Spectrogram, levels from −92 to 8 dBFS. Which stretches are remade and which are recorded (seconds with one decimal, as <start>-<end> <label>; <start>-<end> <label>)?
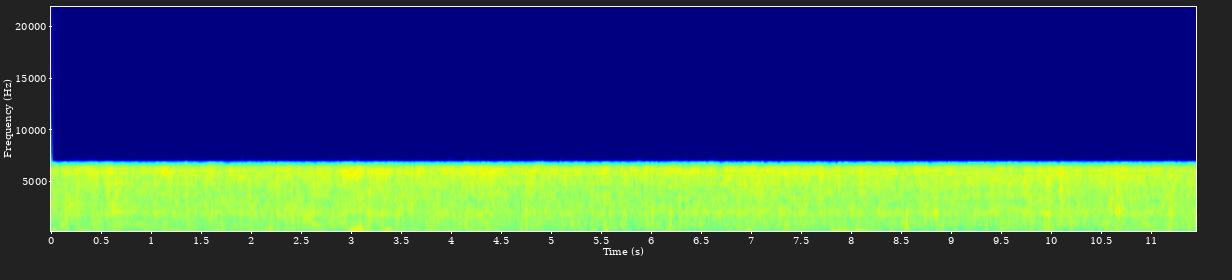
0.0-1.2 remade; 1.2-2.5 recorded; 2.5-4.1 remade; 4.1-11.5 recorded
